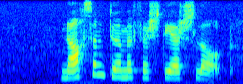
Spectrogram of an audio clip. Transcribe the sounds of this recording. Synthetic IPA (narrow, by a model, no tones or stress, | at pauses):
nɐχsəmptuəməfərstiərslɑ̰ːp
